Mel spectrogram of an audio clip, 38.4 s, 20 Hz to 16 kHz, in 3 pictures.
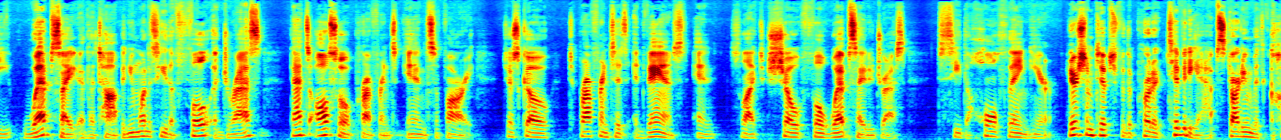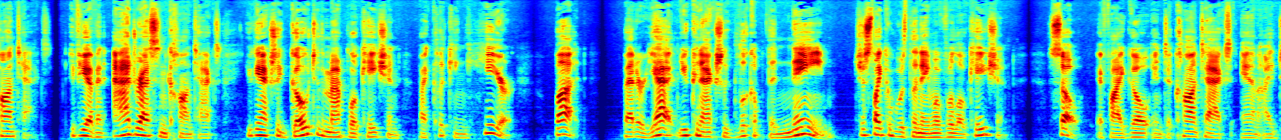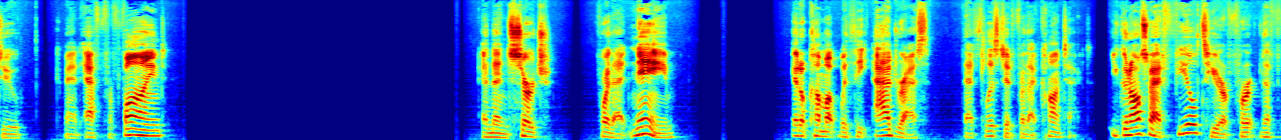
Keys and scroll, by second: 25.9 super+f, 27.8-29.8 typing.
